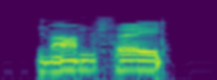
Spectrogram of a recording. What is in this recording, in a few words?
"non-fade", english; adjectives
